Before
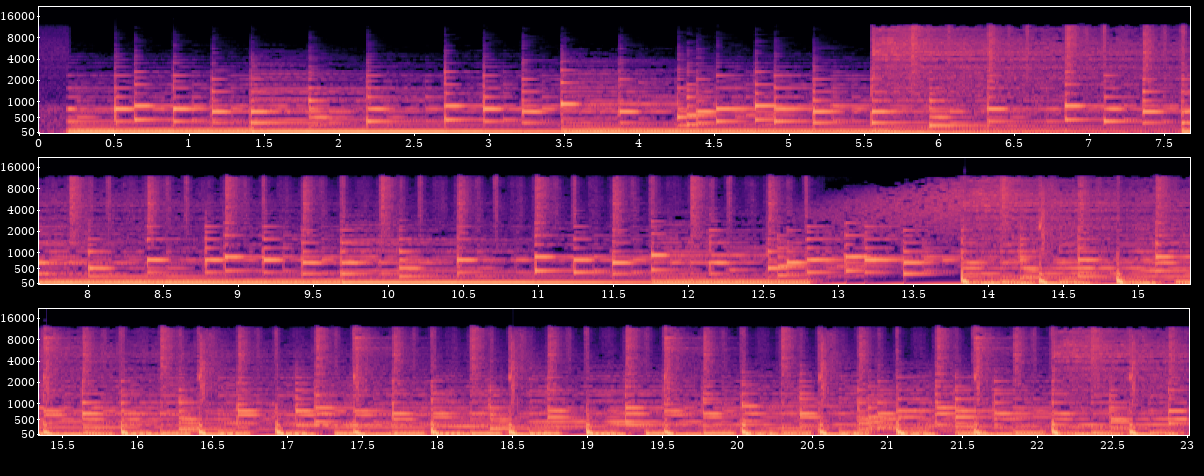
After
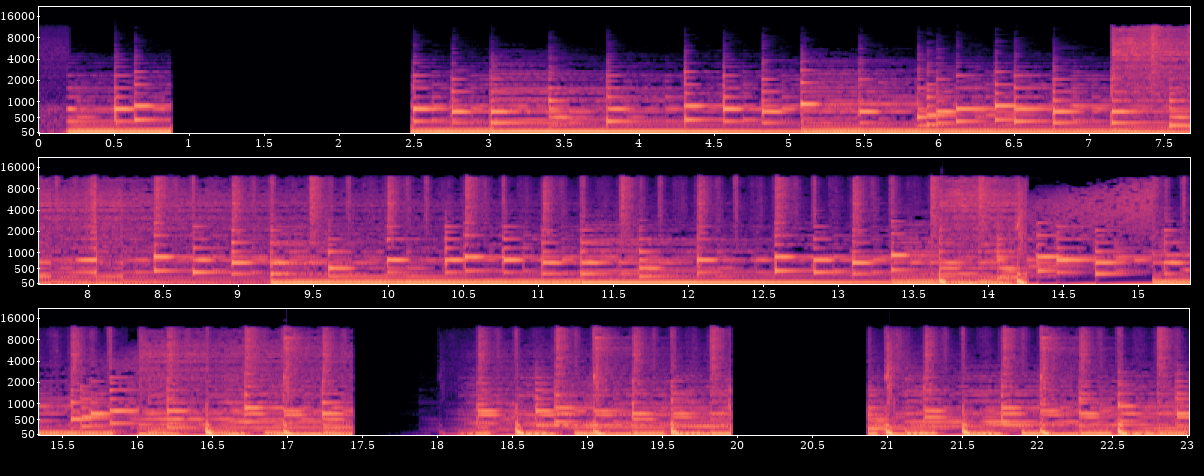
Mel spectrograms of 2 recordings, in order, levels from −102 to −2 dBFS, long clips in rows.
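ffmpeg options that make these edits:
-filter_complex "[0:a]asplit=10[s0][s1][s2][s3][s4][s5][s6][s7][s8][s9];[s0]atrim=end=0.88,asetpts=PTS-STARTPTS,afade=t=out:st=0.876:d=0.004:c=hsin,apad=pad_dur=1.6[s10];[s1]atrim=start=0.88:end=6.152,asetpts=PTS-STARTPTS,afade=t=in:d=0.004:c=hsin[s11];[s2]atrim=start=6.148:end=6.632,asetpts=PTS-STARTPTS,areverse[s12];[s3]atrim=start=6.628:end=12.072[s13];[s4]atrim=start=13.818:end=14.412[s14];[s5]atrim=start=12.978:end=13.822[s15];[s6]atrim=start=12.068:end=12.982[s16];[s7]atrim=start=14.408:end=15.84,asetpts=PTS-STARTPTS,afade=t=out:st=1.428:d=0.004:c=hsin[s17];[s8]atrim=start=15.84:end=18.36,asetpts=PTS-STARTPTS,afade=t=in:d=0.86:c=exp,afade=t=out:st=2.516:d=0.004:c=hsin,apad=pad_dur=0.91[s18];[s9]atrim=start=18.36,asetpts=PTS-STARTPTS,afade=t=in:d=0.004:c=hsin[s19];[s10][s11]concat=n=2:v=0:a=1[s20];[s20][s12]acrossfade=d=0.004:c1=hsin:c2=hsin[s21];[s21][s13]acrossfade=d=0.004:c1=hsin:c2=hsin[s22];[s22][s14]acrossfade=d=0.004:c1=hsin:c2=hsin[s23];[s23][s15]acrossfade=d=0.004:c1=hsin:c2=hsin[s24];[s24][s16]acrossfade=d=0.004:c1=hsin:c2=hsin[s25];[s17][s18][s19]concat=n=3:v=0:a=1[s26];[s25][s26]acrossfade=d=0.004:c1=hsin:c2=hsin"

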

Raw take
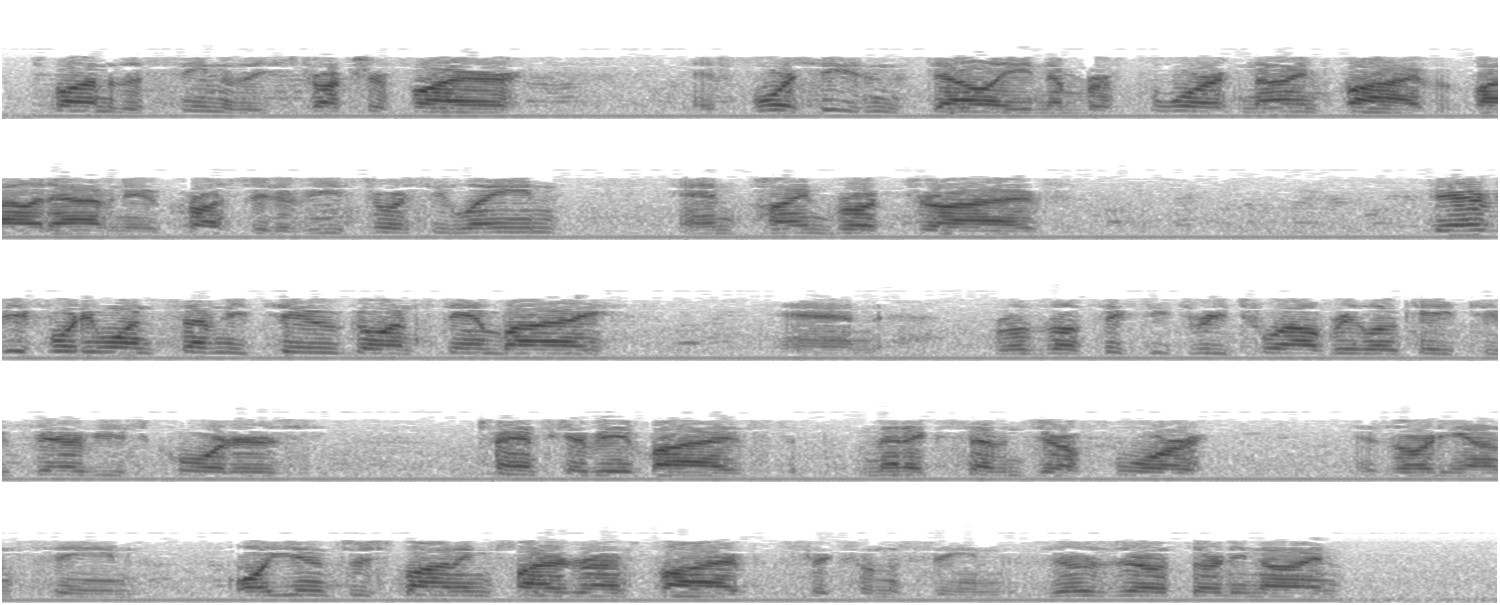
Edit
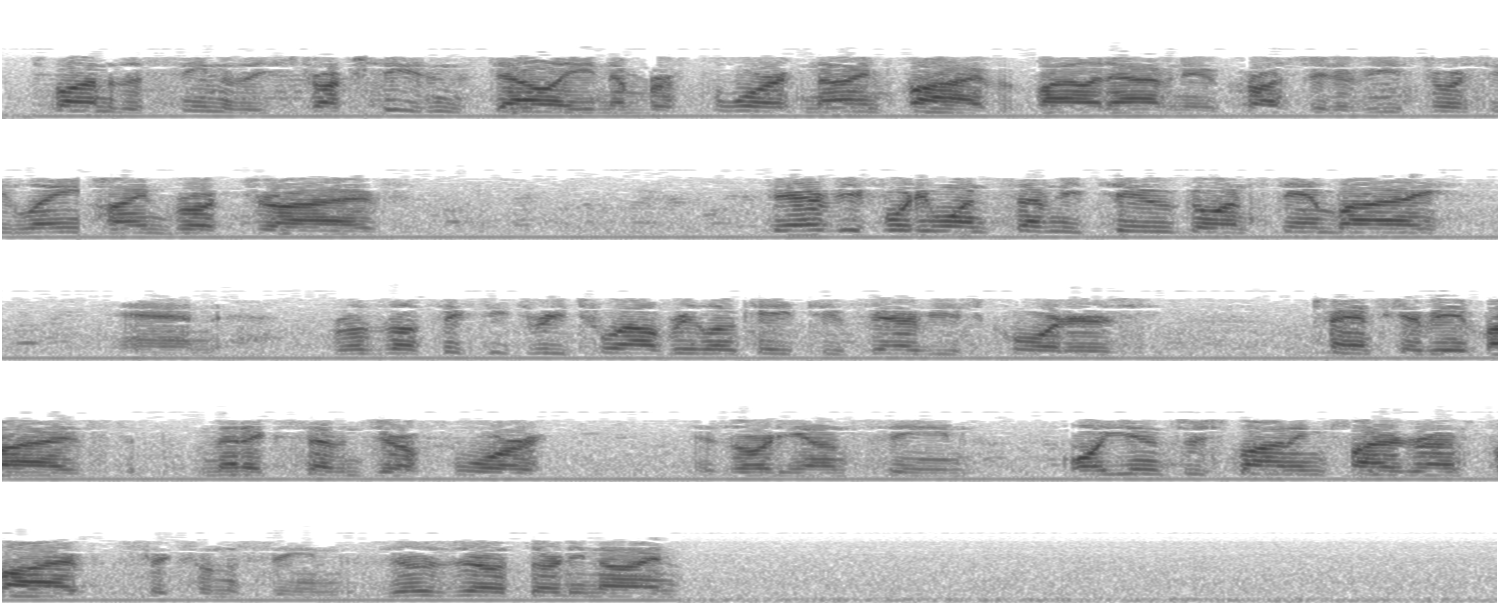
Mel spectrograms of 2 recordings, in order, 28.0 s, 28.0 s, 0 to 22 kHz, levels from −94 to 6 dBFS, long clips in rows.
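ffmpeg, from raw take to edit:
-filter_complex "[0:a]asplit=3[s0][s1][s2];[s0]atrim=end=1.362[s3];[s1]atrim=start=2.998:end=7.532[s4];[s2]atrim=start=8.368[s5];[s3][s4]acrossfade=d=0.004:c1=hsin:c2=hsin[s6];[s6][s5]acrossfade=d=0.004:c1=hsin:c2=hsin"

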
